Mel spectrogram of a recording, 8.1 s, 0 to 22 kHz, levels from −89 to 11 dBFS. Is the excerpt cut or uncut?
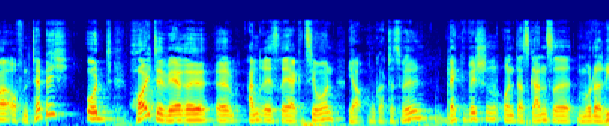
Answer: cut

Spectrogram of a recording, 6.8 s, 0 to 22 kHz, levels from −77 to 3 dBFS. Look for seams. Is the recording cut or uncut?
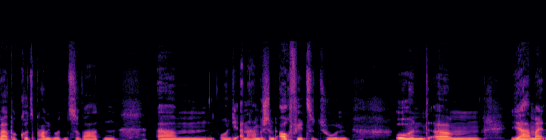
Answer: cut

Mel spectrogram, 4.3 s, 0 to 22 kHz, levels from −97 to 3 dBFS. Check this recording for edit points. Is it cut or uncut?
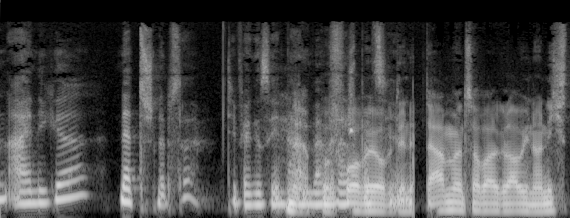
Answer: cut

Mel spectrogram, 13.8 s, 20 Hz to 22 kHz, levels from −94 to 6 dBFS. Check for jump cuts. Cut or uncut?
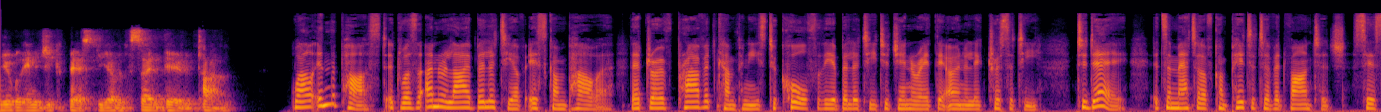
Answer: uncut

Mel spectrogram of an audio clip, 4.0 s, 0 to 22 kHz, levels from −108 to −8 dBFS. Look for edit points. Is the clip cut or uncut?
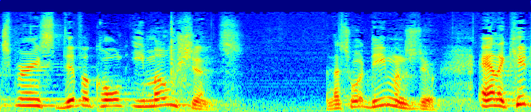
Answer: cut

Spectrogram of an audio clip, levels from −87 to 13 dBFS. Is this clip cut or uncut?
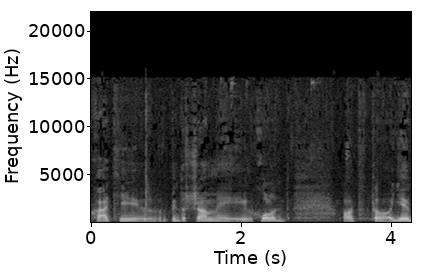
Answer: uncut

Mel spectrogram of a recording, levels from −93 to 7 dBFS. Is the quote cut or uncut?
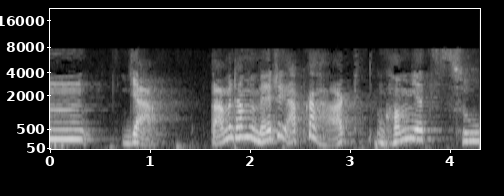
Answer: uncut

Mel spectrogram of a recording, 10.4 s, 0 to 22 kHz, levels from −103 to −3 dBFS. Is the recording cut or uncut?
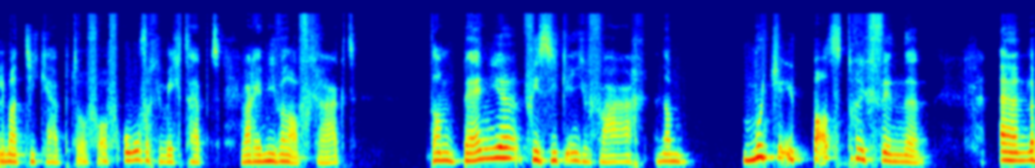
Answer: cut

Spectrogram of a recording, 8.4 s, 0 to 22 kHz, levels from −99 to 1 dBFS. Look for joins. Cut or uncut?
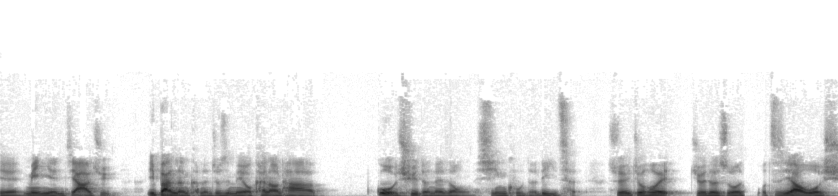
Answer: cut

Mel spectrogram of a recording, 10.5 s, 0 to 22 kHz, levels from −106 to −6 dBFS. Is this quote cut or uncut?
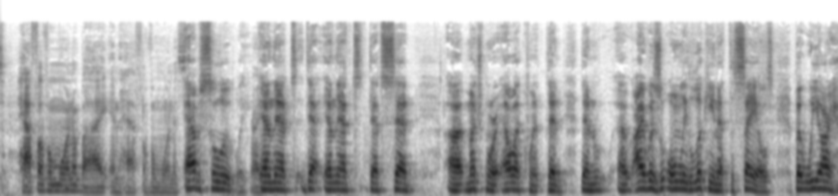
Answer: uncut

